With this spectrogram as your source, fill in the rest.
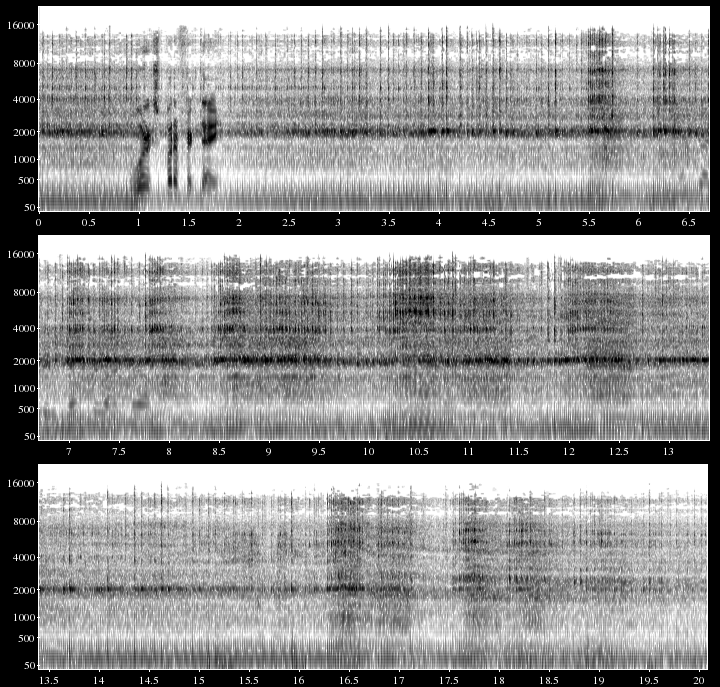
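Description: A model airplane engine buzzes steadily, its pitch rising and falling as it revs.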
